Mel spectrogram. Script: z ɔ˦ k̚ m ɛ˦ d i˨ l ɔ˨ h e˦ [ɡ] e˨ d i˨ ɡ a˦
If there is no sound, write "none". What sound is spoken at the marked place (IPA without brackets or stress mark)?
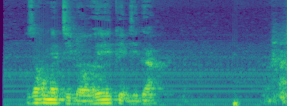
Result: k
